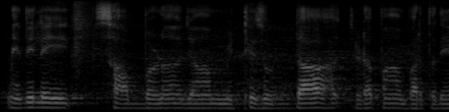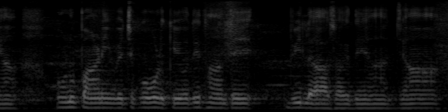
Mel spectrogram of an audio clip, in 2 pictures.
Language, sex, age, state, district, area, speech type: Punjabi, male, 18-30, Punjab, Faridkot, rural, spontaneous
